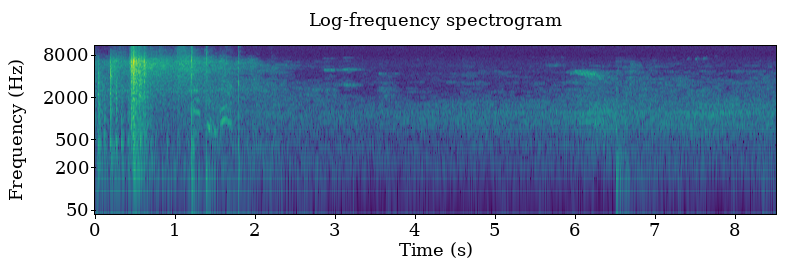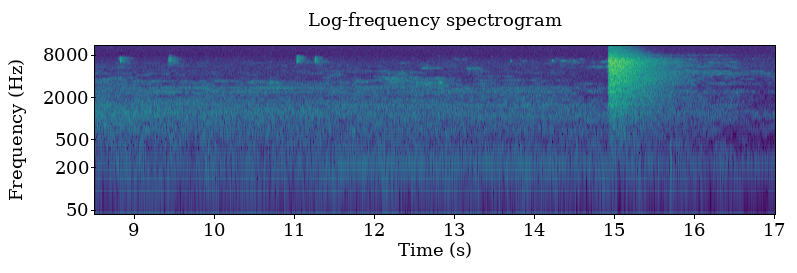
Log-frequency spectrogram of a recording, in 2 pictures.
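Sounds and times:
distant diesel truck engine: 0.0 - 17.0
faint bird chirps: 2.8 - 6.5
loud hiss: 14.9 - 16.0.

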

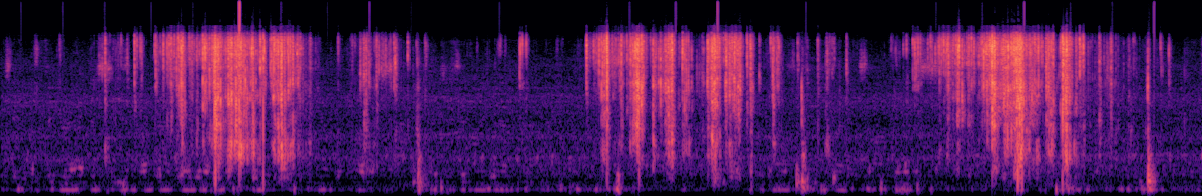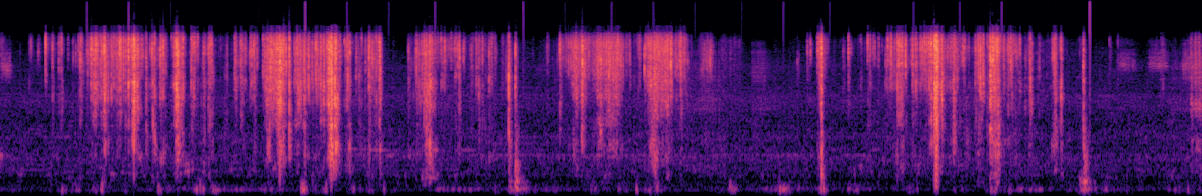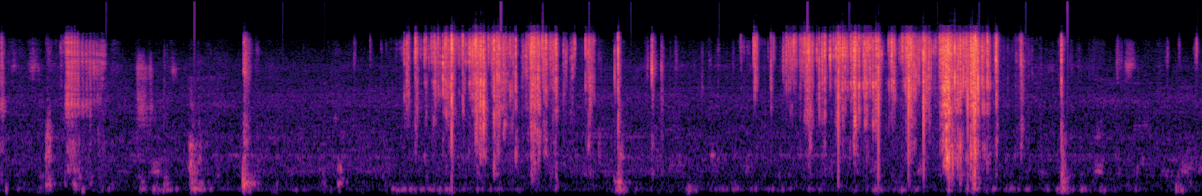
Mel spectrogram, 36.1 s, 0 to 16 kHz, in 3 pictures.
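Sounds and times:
cards being shuffled by hand: 5.9 - 8.4, 9.1 - 11.6, 20.1 - 23.0, 31.6 - 34.8.

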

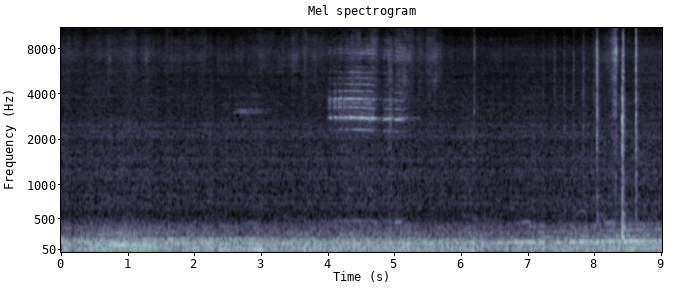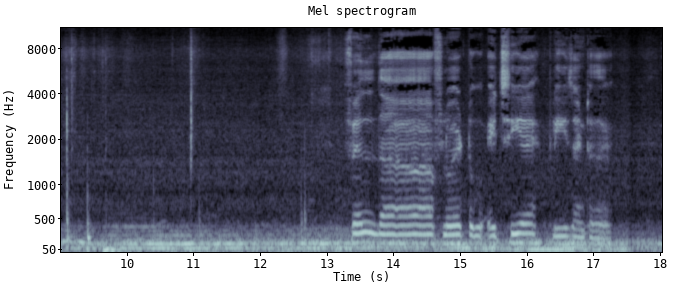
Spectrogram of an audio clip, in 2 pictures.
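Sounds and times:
vehicle engine humming: 0.0 - 18.0
sharp clicks: 7.2 - 8.8.

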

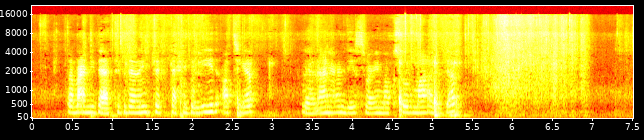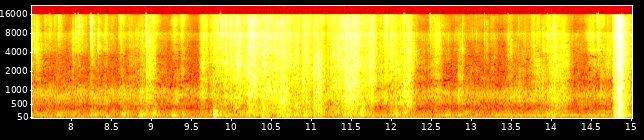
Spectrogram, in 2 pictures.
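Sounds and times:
plastic sheet crinkling: 4.6 - 15.0.

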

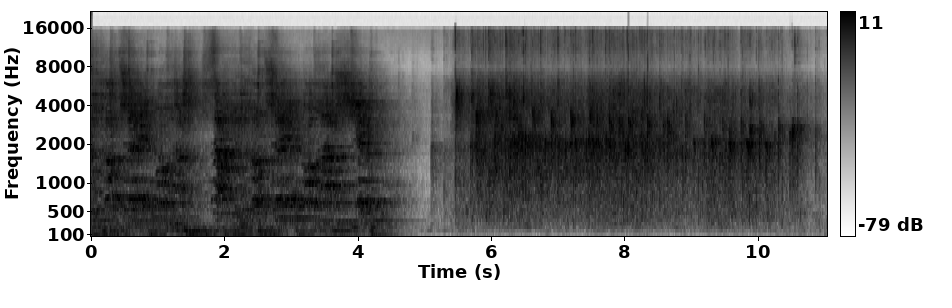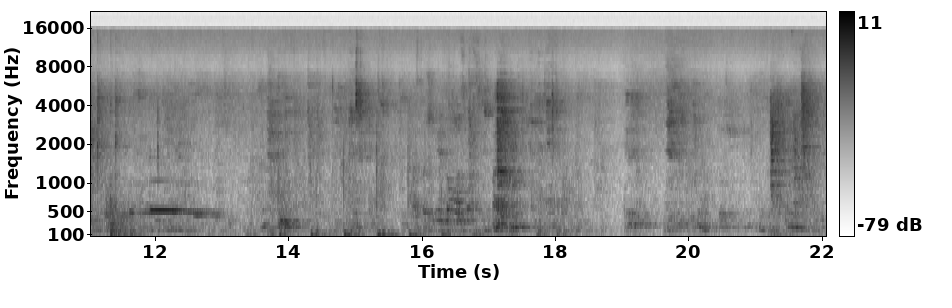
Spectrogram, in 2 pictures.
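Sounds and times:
mixed choir singing: 0.0 - 4.9
audience applause: 5.0 - 11.2.

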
